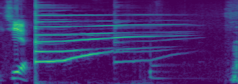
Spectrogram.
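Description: Comic sound effect: a single ringing guitar-like note that starts suddenly, slides slightly upward in pitch and fades away over about a second and a half.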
